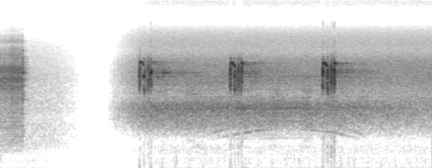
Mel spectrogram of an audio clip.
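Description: Grey partridge giving three short, harsh, grating notes about a second apart, set against a steady background hiss.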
